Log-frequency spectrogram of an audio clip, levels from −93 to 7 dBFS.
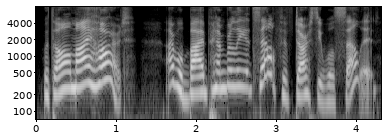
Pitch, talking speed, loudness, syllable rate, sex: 250 Hz, 195 wpm, -17 LUFS, 4.8 syllables/s, female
